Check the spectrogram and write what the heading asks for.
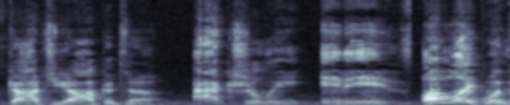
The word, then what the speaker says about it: Gachiakuta: That's not how you pronounce Gachiakuta. Actually, it is. Unlike what that guy said, it's not two separate words. It's Gachi and Akuta smashed together into one word.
